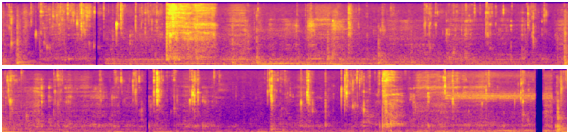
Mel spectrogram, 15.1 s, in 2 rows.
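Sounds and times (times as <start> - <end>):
chewing food: 0.0 - 15.0
low hum: 1.2 - 12.0.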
